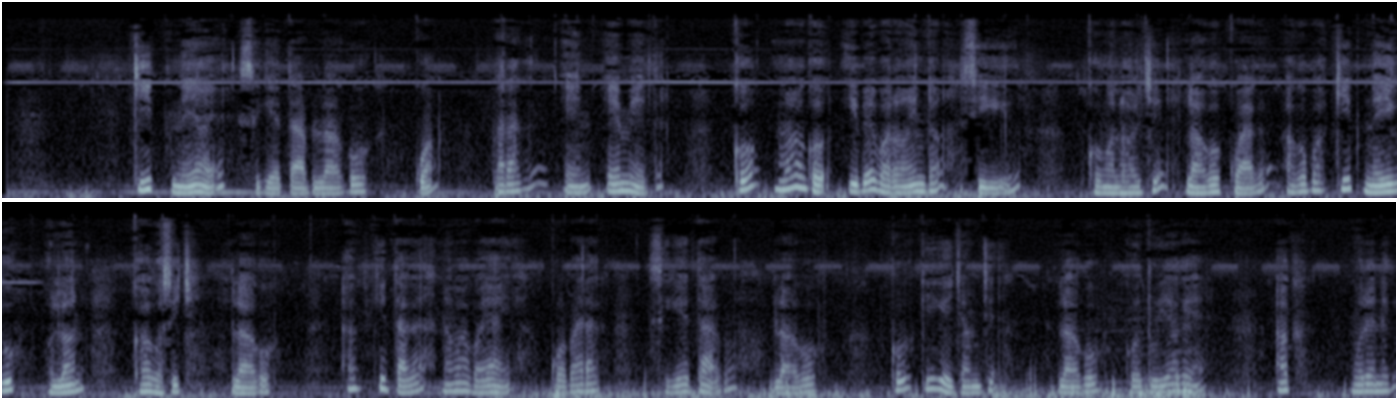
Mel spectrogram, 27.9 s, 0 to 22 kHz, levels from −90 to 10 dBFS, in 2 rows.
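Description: From the first second to the end, the speech carries transcoding between lossy codecs. The band stops cleanly at 16.6 kHz, and two layers of artefacts sit on top of each other: a coarse, smeared high end that suggests an older codec at a moderate rate, then the swirly, watery texture of a low-rate Vorbis-style encoder working over that damaged material. This is likely a chain of two lossy encodes. The second stage wastes bits re-coding the first stage's errors and adds its own.

Also from 0.0 s, and running until 14.41 s, a thin steady tone at 4 kHz sits roughly 20 dB under the speech. It swells and fades slowly in level. It stops just before "olon kagosich lagok". This is a feedback whistle, likely from a loudspeaker-to-microphone loop held right at the edge of instability, so a single frequency keeps ringing without running away into a howl.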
